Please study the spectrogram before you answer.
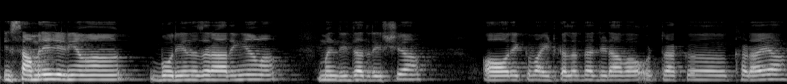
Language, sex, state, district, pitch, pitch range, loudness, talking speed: Punjabi, female, Punjab, Kapurthala, 210 Hz, 205-220 Hz, -18 LUFS, 175 wpm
